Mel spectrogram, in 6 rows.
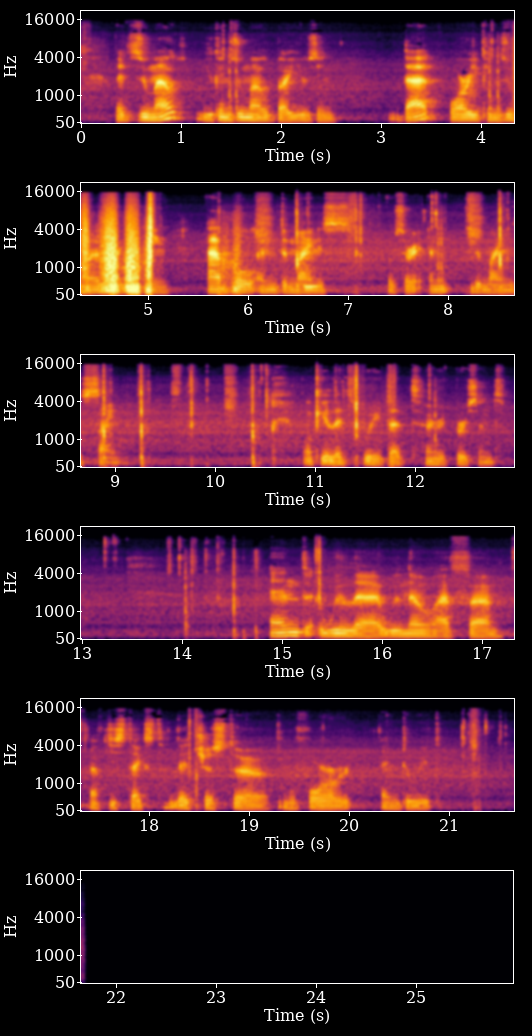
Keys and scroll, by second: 6.5 super+-, 14.6 super+Tab, 23.4 shift+o.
